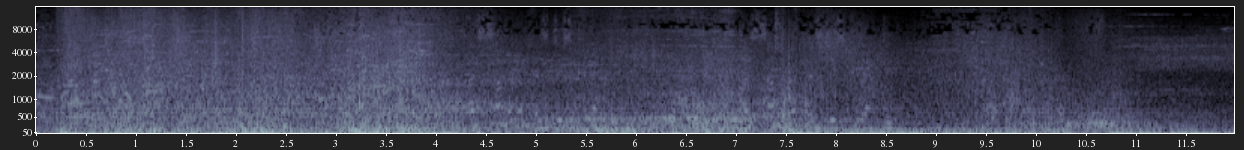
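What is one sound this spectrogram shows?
Spells and attacks crash and whoosh in a fast battle.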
